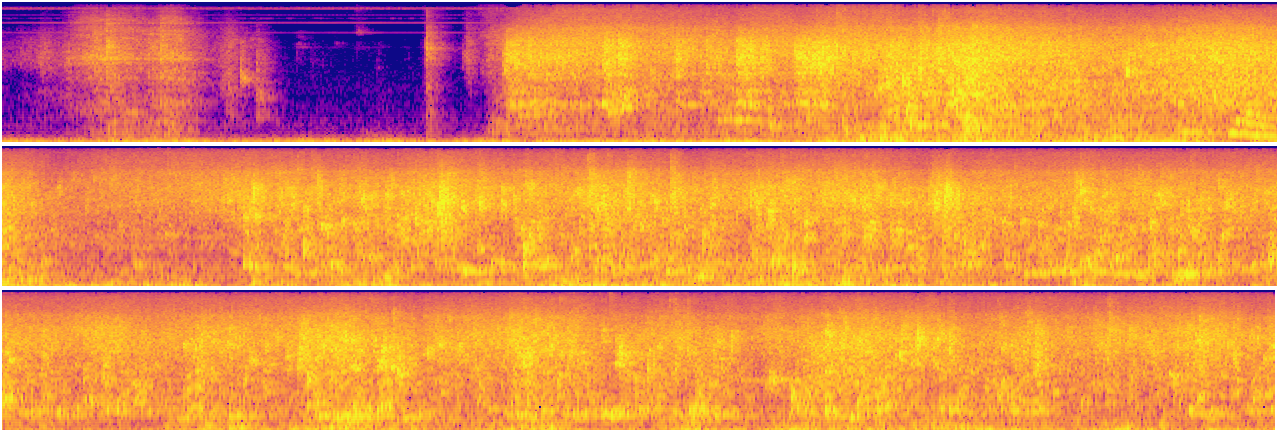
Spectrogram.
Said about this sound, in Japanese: シャワーを浴びようかな。カーテン閉めます。マイクが濡れちゃうなので。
